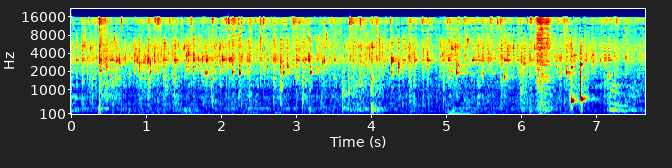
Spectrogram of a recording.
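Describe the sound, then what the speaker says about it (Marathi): Mustard seeds are added to hot oil for tempering in a vada pav recipe, giving a soft, steady sizzle with faint crackles and a few light clinks of utensils, fairly quiet and close. "आता तेल गरम करून घेतलं, आपण मोहरी टाकायची आहे."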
